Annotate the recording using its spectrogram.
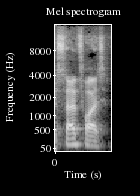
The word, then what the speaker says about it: SoFi: Is it SoFi? Is that the way you pronounce it? Stadium? – Yeah, we were. So SoFi Stadium, for those that don't know, again, that's based in Inglewood in California.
